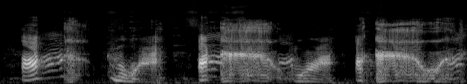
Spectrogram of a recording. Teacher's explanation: the Q is not only breathless, it's completely voiceless. And without a breath, without air, you can't make a sound.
